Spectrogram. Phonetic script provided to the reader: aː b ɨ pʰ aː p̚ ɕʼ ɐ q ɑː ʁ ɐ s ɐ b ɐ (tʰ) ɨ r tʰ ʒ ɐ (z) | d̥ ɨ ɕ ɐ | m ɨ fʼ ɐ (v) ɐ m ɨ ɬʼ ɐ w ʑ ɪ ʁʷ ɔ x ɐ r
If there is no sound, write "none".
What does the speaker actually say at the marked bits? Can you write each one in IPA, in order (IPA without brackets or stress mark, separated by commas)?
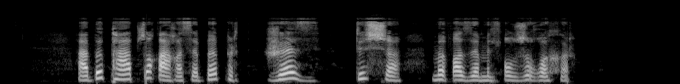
pʰ, z, z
